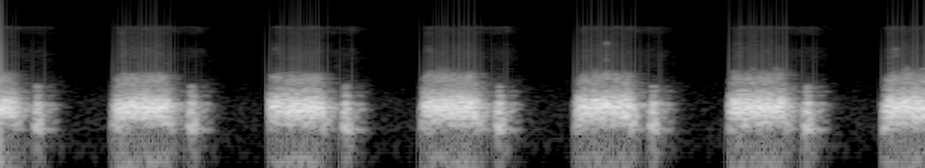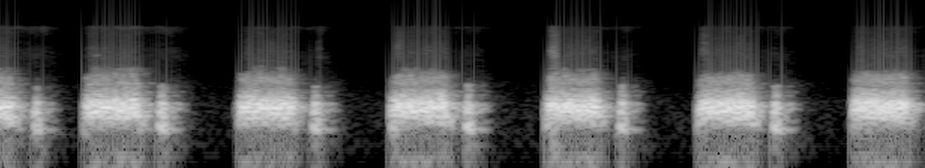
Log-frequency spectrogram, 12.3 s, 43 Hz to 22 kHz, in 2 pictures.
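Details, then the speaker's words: A chronic mitral regurgitation murmur, heard at the mitral area in a patient whose condition has progressed with heart failure: a regular heartbeat near 59 a minute, each beat carrying a long blowing systolic murmur with a reinforced, loud second sound. "este es el mismo soplo pero que ya el paciente ha pasado el tiempo se ha ido complicando con ese cardíaca y ya es una insuficiencia mitral crónica y me da esta sonoridad con un reforzamiento en el segundo ruido"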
